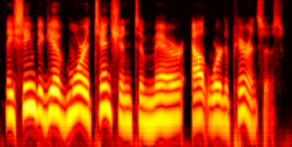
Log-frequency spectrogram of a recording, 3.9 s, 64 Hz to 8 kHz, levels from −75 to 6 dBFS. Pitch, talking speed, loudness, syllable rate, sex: 175 Hz, 155 wpm, -16 LUFS, 5.1 syllables/s, male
